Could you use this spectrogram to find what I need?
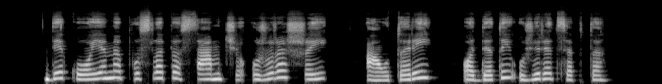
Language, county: Lithuanian, Utena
